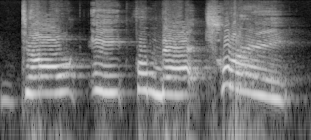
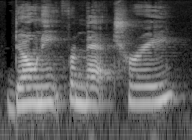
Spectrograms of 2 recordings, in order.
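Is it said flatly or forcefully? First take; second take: forcefully; flatly. First: It is said forcefully, as a strong command. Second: It is said flatly, without strong feeling.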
